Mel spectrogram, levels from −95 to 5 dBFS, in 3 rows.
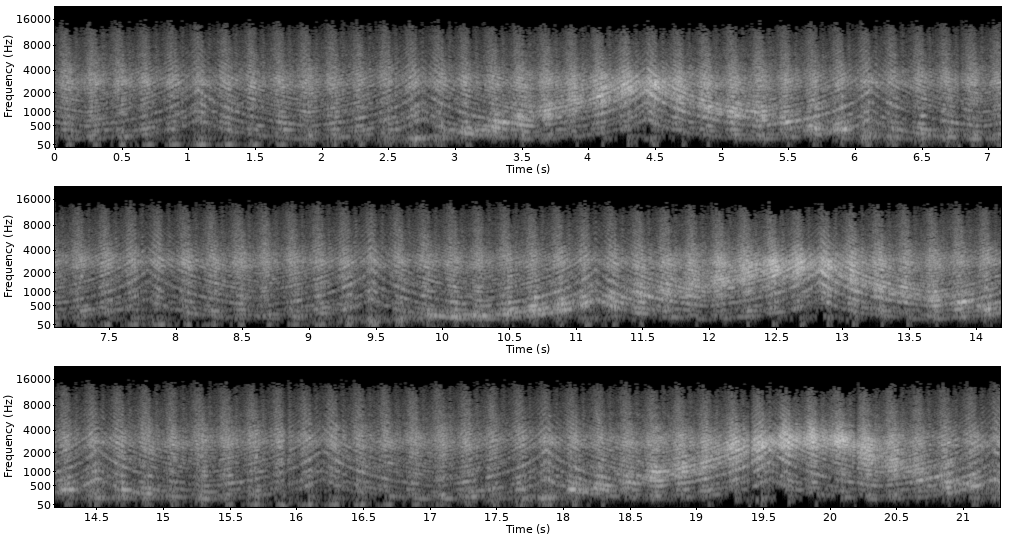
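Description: Four brief smears break the sound, at 6.77–6.81 s, 15.91–15.95 s, 19.39–19.43 s and 20.19–20.22 s, each a short wobble where the texture briefly blurs before settling. This is short concealed packet loss. Each time, about 20 ms of audio, consistent with one packet, arrived too late to decode. The receiver bridged the gap by extending the preceding sound for 12, 23, 17 and 15 ms respectively, then crossfaded back into the real signal.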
